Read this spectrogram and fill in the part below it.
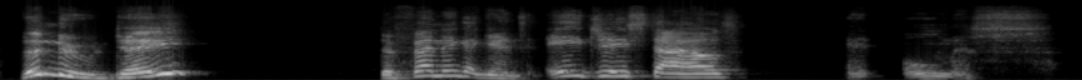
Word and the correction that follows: Omos: Omos, Omos.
